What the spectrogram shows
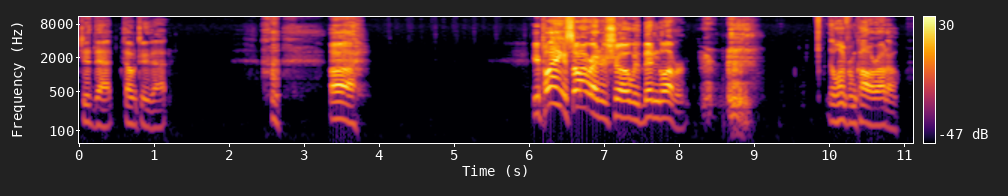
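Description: A man who is a songwriter, telling comic stories in a wry, animated way and acting out the scenes. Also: fairly high pitch, takes it slowly, long pauses, no echo, clean studio sound. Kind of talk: comic storytelling monologue.

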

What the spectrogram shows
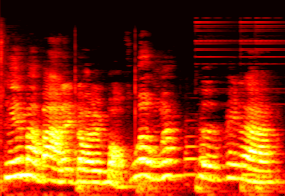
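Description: A woman plays a cheeky young servant boy in a slapstick comedy. He bows and scrapes politely but slips in sly jabs. The slightly high voice echoes with music behind. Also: lively intonation, moderate pace, lightly acted. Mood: nosy teasing. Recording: echoey room with music underneath.

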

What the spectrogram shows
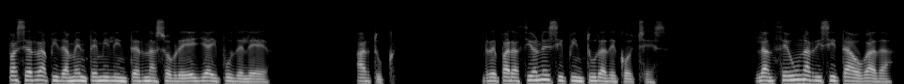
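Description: Brief: man reading first-person noir, slightly high, smooth voice, dull audio. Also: dry recording. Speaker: reader.

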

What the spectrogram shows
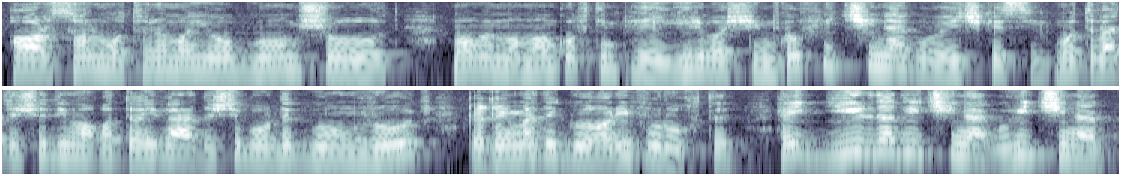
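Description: A man's voice: fairly high pitch, steady tone, few pauses, warm tone, lightly acted. An actor playing a bitter, sarcastic young husband who argues with his in-laws in a TV drama. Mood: indignant. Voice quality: sarcastic, argumentative. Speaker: son-in-law living with in-laws. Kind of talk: TV drama acting.

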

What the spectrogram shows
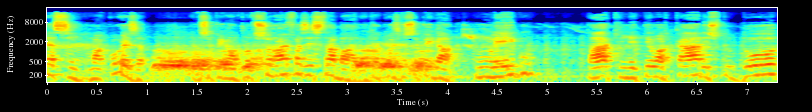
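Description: A man's voice: fairly high pitch, roomy sound, recorded from a distance, noisy background. A man who trains dogs, talking informally straight to the viewers and coaching a dog owner. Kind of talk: explaining to camera, then coaching.

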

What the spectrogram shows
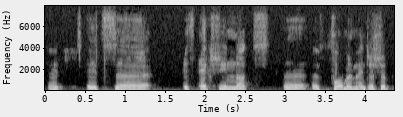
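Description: Man, high voice, interview guest, earnest, repeats words, dull lo-fi sound. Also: measured pace, warm tone. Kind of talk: interview conversation.

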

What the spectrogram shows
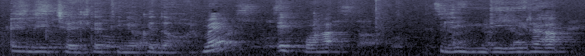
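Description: A woman's voice: mid-range voice, slow, a crowd in the background. A young woman with an Italian accent, a mother talking casually to her viewers at home and cooing to her baby in a singsong voice. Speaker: vlogger mother. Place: home kitchen.

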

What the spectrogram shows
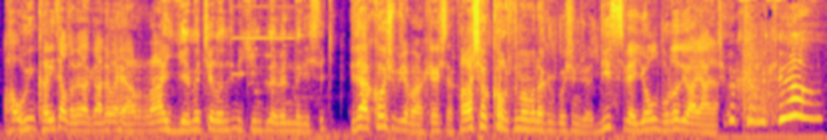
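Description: Jumpy, high-voiced young gaming streamer. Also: male voice, racing, few pauses, a little hiss or hum. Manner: excitable, yelps and shouts in fright, swears a lot; talks to viewers directly. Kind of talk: horror game let's play commentary.

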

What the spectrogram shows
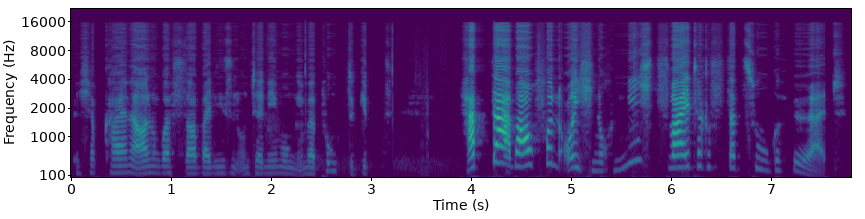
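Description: A woman's voice: low voice, very animated, normal speed, pushed and bright, no room sound. A woman hosting a let's play, commenting on her game through a headset and chatting to the characters, urging and grumbling at them. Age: adult with a child.

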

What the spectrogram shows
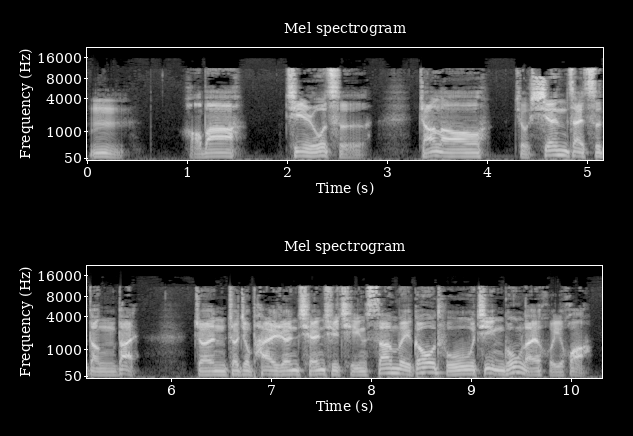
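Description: A man's voice: low voice, takes it slowly, fairly bright tone, no echo, studio quality, pitched below the performer's own voice. A man voicing an imperious male king in an audiobook, commanding and threatening. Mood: mollified. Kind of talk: storybook audiobook voice acting.

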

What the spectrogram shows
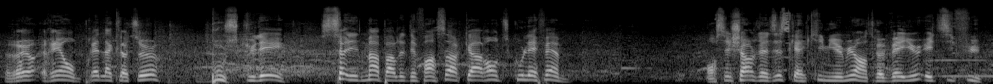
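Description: A man with a Quebec French accent giving excited sports commentary as a hockey play-by-play announcer, shouting out shots and goals. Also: sits high, normal speed, noisy background. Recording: loud arena crowd and music behind. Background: hockey arena crowd, music.

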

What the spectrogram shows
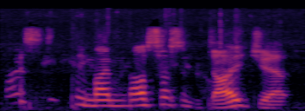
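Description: A man's voice: high-pitched, very animated, unhurried, darkish tone, slightly rough. Bossy young man teasing on game chat. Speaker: gamer. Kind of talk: casual chat over voice chat while gaming. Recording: dull lo-fi mic.

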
